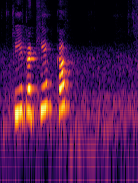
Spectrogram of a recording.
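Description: A small dog yaps several times in high pitched bursts.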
